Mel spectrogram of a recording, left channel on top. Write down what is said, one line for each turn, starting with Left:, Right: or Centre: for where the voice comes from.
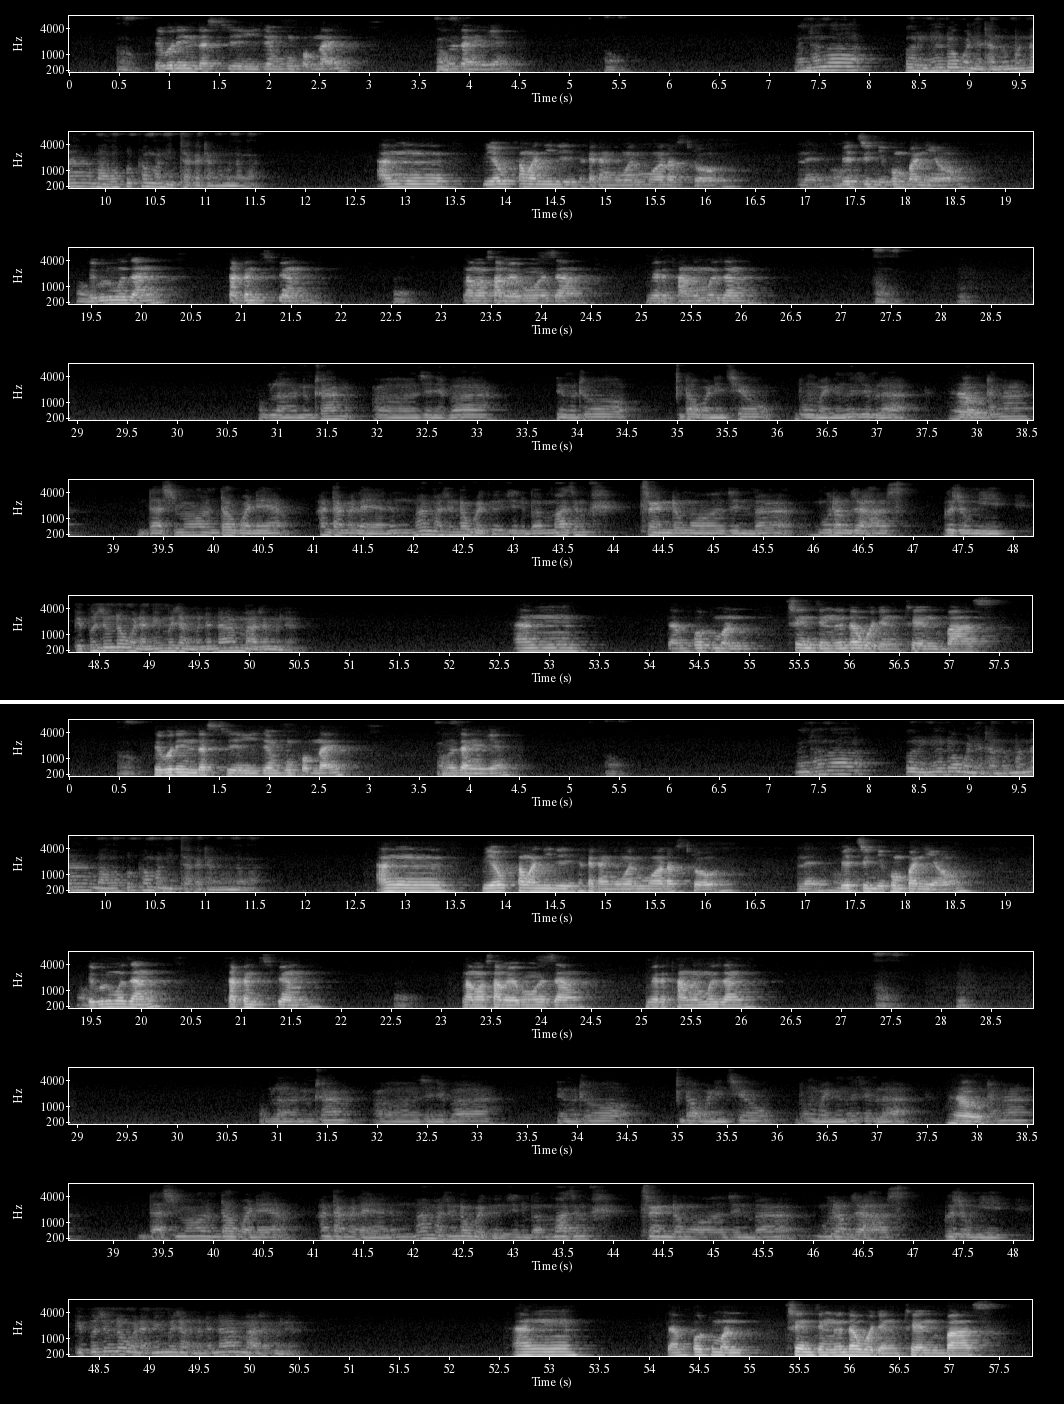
Left: औ।
Right: जोबोर इन्डासट्रिजों बुंफबनाय
Left: औ
Right: मोजां नुयो।
Left: औ। नोंथाङा ओरैनो दावबायनो थांदोंमोन ना माबाफोर खामानिनि थाखाय थांदोंमोन नामा?
Right: आङो बेयाव खामानिनि थाखाय थांदोंमोन महाराष्ट्रआव माने
Left: अ
Right: बेट्रिनि कम्पानियाव
Left: औ
Right: जोबोर मोजां साखोन सिखोन
Left: औ
Right: लामा सामायायावो मोजां बेराय
Left: औ
Right: थानो मोजां
Left: औ।
Right: <inaudible>
Left: अब्ला नोंथां जेनेबा जोङोथ' दावबायनायनि सायाव बुंबाय नोङो जेब्ला अब्ला
Right: औ
Left: नोंथाङा दासिमाव दावबायनाया हान्था मेलाया नों मा माजों दावबायखो जेनेबा माजों ट्रेन दङ जेनेबा उरां जाहाज गोजौनि बेफोरजों दावबायनानै मोजां मोनो ना माजों मोनो।
Right: आङो दा बरथमान ट्रेनजोंनो दावबायदों ट्रेन बास।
